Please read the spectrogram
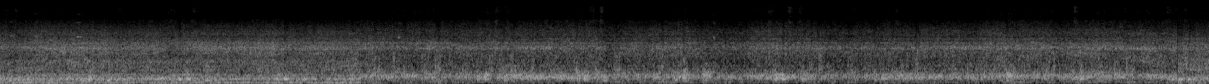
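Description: Rickety old passenger train carriage creaking along the rails: a steady rumble and rattle of the moving train, with the deepest rumble easing about four seconds in.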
